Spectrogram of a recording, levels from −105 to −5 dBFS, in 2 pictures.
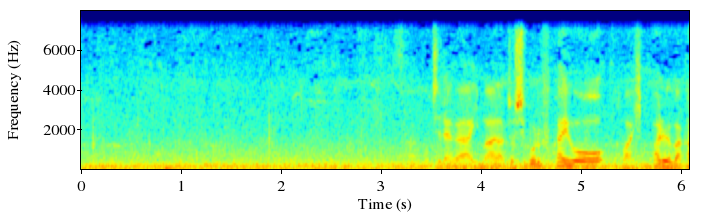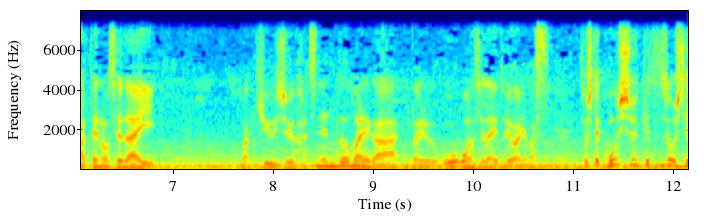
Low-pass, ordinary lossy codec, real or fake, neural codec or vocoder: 7.2 kHz; none; real; none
